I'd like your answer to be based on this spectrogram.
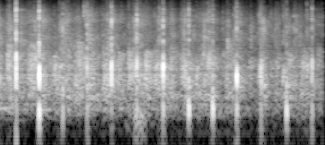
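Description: Congregation in a church clapping in thanks during a Sunday sermon, a steady run of sharp, fairly even hand claps at a moderate distance, with no talk over it.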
